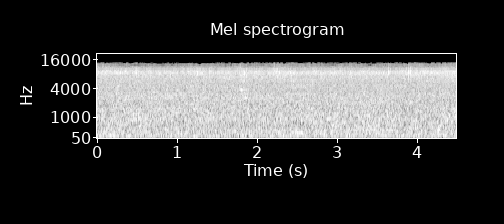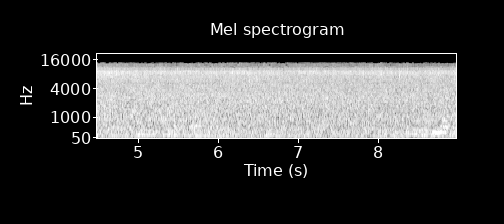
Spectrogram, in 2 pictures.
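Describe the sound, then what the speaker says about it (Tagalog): Heavy rain pours down steadily and loudly as a dense, unbroken hiss, close by and with no voices over it. "Malakas ng ulan,"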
